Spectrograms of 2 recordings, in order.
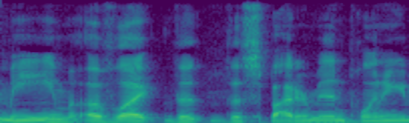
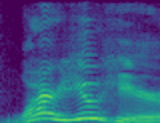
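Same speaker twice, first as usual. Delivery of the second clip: high, louder accusing question; mock accusation; 11 semitones higher, 4 dB louder than usual. Danites challenging the Levite, high and accusing. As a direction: point the finger, Spider-Man meme style. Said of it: "these Danites come along".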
